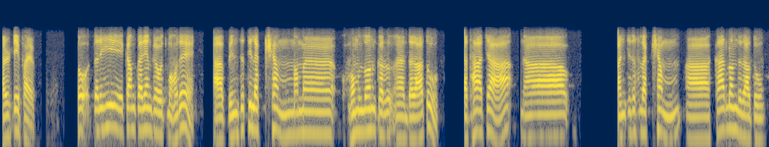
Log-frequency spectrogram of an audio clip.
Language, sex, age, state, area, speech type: Sanskrit, male, 18-30, Madhya Pradesh, rural, conversation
